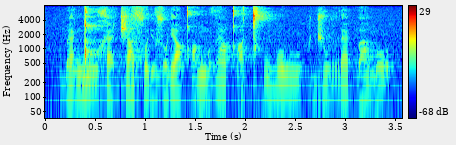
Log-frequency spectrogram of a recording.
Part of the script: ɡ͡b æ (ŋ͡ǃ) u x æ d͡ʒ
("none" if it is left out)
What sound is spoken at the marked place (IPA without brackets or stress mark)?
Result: ŋ͡ǃ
